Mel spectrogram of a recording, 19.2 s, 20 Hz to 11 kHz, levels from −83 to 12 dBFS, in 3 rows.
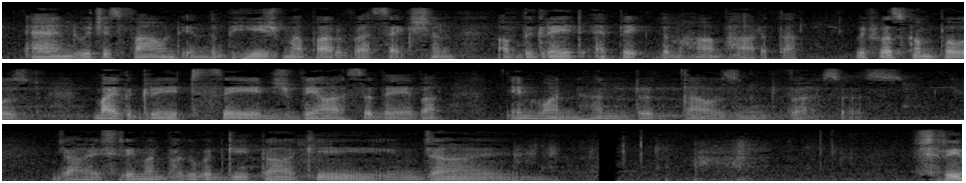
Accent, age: native, 50-69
